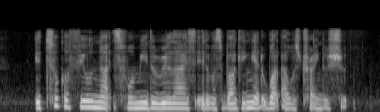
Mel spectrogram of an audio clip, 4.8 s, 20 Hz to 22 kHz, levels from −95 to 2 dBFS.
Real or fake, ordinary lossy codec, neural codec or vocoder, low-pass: real; none; none; 7.2 kHz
